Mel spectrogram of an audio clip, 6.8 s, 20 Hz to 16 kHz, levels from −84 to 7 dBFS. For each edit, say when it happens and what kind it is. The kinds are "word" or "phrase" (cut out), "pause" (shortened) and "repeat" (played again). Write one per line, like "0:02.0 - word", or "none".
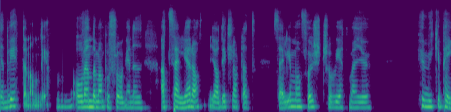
none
